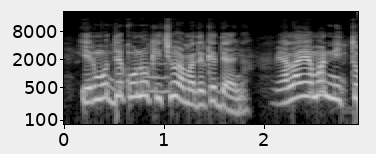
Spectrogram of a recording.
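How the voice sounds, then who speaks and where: A woman's unremarkable speaking voice with lively intonation. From West Bengal, Nadia district. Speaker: bamboo craft artisan. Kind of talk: interview.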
